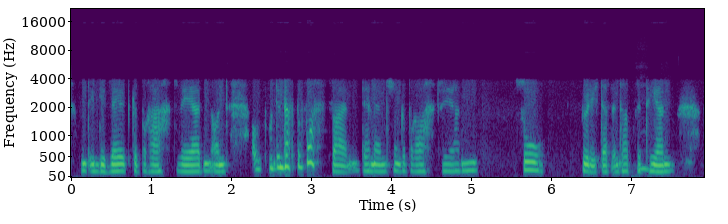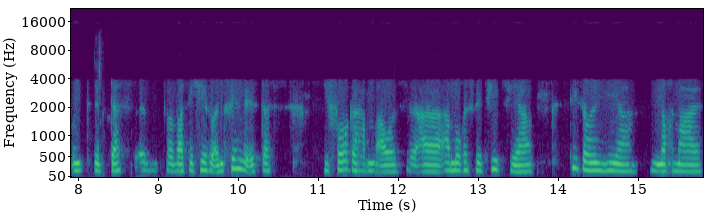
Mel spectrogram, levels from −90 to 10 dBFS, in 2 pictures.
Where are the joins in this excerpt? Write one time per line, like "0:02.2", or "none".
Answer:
0:05.5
